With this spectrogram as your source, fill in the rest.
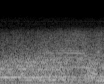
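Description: A big pack of NASCAR stock cars roars past on the oval track in a dense, steady wall of engine noise, loud and continuous with no talk over it.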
